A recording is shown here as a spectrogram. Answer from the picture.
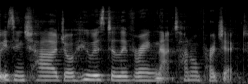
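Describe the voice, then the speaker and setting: A woman talking at a very fast pace. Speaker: conference presenter. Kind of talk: lecture. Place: hall. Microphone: podium.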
